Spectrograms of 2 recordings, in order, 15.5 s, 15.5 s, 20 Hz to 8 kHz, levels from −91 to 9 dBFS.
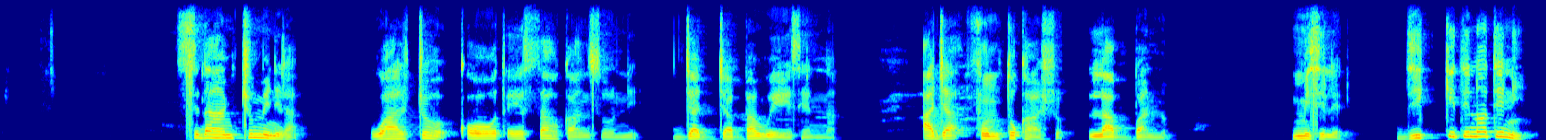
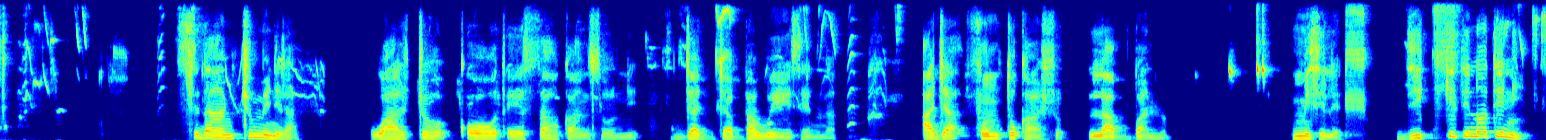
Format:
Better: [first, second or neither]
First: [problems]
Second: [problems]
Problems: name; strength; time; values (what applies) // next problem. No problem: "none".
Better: first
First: none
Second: noise reduction (neural mask model Resemble Enhance denoiser)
